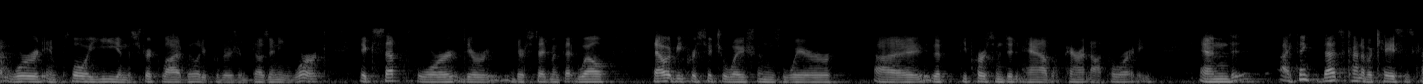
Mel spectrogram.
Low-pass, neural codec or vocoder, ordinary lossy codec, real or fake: 5.4 kHz; none; Opus, 16 kbps; real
